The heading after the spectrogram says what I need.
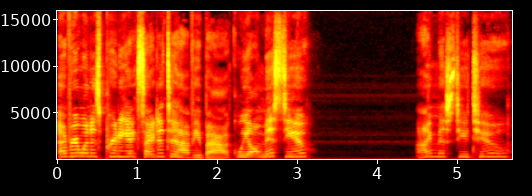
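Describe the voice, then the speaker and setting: A woman's voice: high-pitched, a little slow, pushed and bright. A woman acting as an earnest, chatty superhero best friend in an ASMR roleplay, rambling and hesitant with affection. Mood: awkward, affectionate.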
